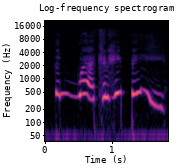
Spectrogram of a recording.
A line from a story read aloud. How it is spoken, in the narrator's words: Hermia cried desperately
